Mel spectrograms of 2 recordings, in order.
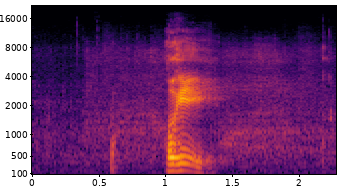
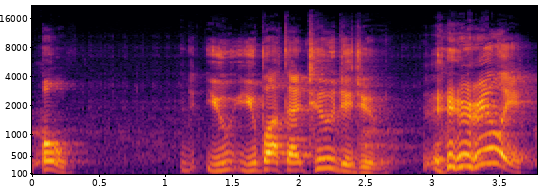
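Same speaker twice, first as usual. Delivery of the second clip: higher, teasing disbelief; mock incredulous; 5 semitones higher than usual. Mocking people who bought the line, mock incredulous. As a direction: laugh into a high "Really?". Mocks gullible believers.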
